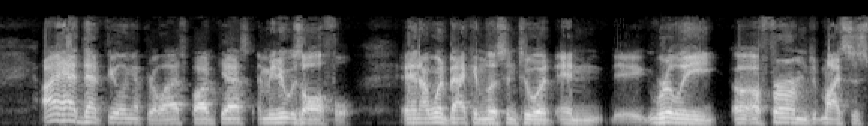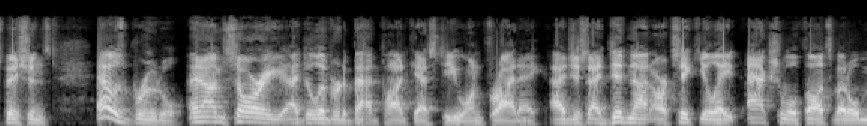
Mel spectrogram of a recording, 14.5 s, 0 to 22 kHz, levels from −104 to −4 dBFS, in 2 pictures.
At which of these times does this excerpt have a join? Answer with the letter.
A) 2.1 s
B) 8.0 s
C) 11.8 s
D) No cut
A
